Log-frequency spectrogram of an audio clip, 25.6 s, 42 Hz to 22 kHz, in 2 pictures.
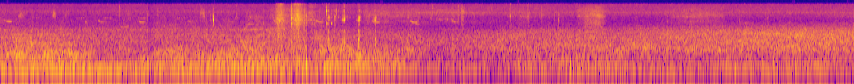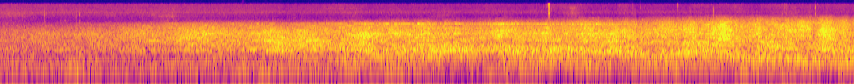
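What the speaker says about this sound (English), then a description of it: "737-800. Interesting. That front landing gear is still up." A Boeing 737-800 airliner at Chicago O'Hare airport gives a loud, steady engine roar that swells and slowly shifts in pitch as the aircraft passes nearby.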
